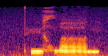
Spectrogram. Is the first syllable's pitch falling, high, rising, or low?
high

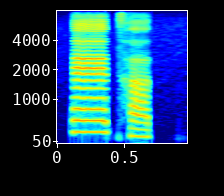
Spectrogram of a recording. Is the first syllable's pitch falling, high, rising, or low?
high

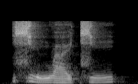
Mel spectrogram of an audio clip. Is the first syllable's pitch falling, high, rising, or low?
falling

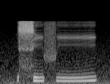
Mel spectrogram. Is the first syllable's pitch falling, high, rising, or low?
low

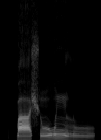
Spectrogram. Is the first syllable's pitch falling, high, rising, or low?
low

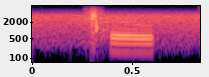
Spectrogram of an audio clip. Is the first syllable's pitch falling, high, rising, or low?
low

